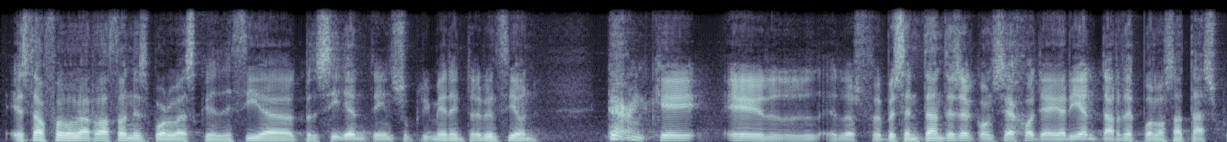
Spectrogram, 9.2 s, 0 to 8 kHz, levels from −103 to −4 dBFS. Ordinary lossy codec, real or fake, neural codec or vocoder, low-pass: none; fake; codec, 16 kHz, 0.5 kbps, X-Codec, HuBERT features, trained on LibriSpeech; 7.2 kHz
